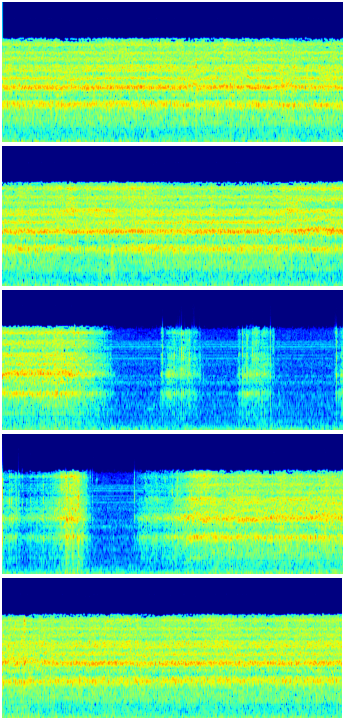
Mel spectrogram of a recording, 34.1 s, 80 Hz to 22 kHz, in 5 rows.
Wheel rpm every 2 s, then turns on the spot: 160, 160, 160, 160, 160, 160, 160, 110, 10, 10, 10, 20, 150, 160, 160, 160, 160.
none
